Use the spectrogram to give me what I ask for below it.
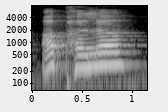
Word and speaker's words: ಅಫಲ: ಯಷ್ಟವ್ಯಮೇವೇತಿ ಮನಸ್ ಸಮಾಧಾಯಸ ಸಾತ್ವಿಕಹ ಅಫಲ ಪ ಮ ಮಹಾಪ್ರಾಣ ಫೋರ್ಸ್ ಆಗಿ ಹೇಳಬೇಕು ಫ ಅಲ್ಲ ಫ ಬಾಯನ್ನ ಮುಚ್ಚಿ ಫೋರ್ಸ್ ಆಗಿ ಹೇಳಲಿಕ್ಕೆ ಅಫಲ ಕ ಎರಡು ಕೂಡ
